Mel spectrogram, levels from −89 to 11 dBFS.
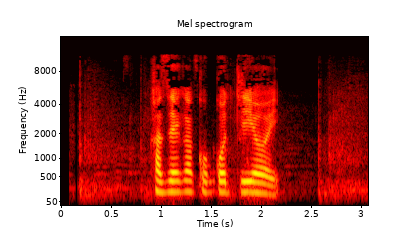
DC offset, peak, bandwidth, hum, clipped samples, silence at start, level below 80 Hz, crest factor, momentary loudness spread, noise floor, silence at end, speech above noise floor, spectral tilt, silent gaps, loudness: under 0.1%; -4 dBFS; 11.5 kHz; none; under 0.1%; 0.2 s; -70 dBFS; 20 dB; 6 LU; -51 dBFS; 0.9 s; 30 dB; -4.5 dB/octave; none; -22 LUFS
